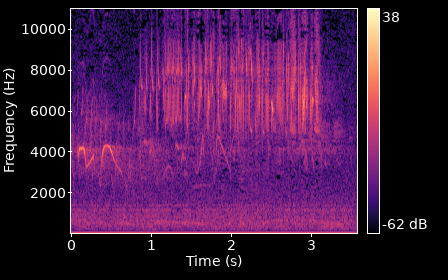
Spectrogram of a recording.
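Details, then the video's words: European serin song opening with a few wavering slurred notes, then breaking into a long, very high, scratchy jingling trill of quick repeated notes for over two seconds. "Verdecillo (Serinus serinus) cantando"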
